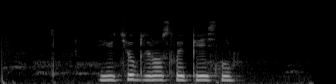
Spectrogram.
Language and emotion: Russian, neutral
